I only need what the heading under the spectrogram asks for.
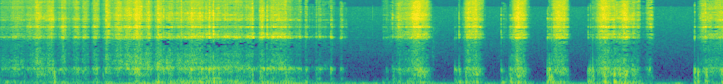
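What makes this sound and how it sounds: Long purple-painted nails scratch and rasp a solid white, palm-sized rectangular block of pressed gym chalk (magnesium carbonate) resting on a cork mat, shedding chalk powder. A dense, continuous gritty scraping with a bright, hissy edge fills the first three seconds. It then breaks into a series of short, separate rasping strokes with brief quiet gaps between them.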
